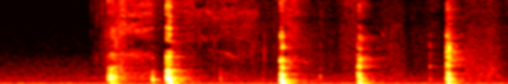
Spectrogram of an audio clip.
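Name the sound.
coughing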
